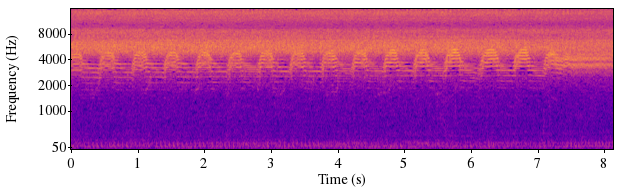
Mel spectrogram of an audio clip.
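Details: A rare emerald-green mikado-form minmin cicada, found in a park in western Saitama Prefecture, sings a loud, shrill, pulsing buzz repeating about twice a second.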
